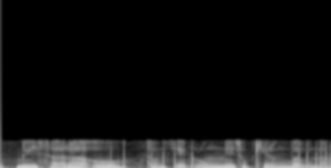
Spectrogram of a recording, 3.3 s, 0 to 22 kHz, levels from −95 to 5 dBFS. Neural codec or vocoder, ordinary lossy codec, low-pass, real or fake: none; none; 3.6 kHz; real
